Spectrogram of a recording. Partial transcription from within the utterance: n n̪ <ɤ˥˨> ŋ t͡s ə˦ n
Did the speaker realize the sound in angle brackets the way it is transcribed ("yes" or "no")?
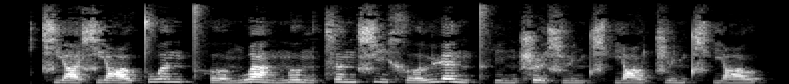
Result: yes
